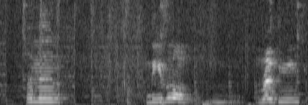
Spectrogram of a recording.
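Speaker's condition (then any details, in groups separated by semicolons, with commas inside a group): Cerebral palsy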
